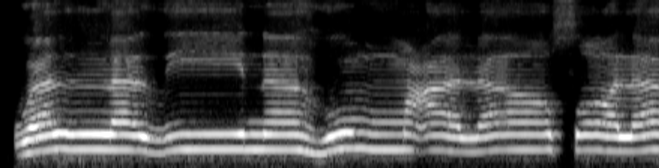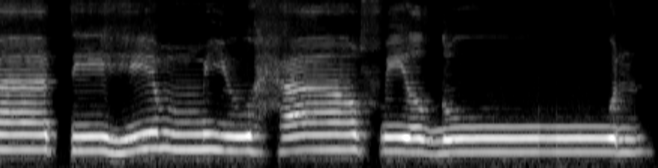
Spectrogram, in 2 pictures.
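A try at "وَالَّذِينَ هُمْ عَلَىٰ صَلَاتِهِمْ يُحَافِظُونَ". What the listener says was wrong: Hati-hati di kasrohnya ya. Di sini ketemu lagi di kasroh. Walladzi, ya. Rahang diturunkan pada saat posisi kasroh. Walladzina hum.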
